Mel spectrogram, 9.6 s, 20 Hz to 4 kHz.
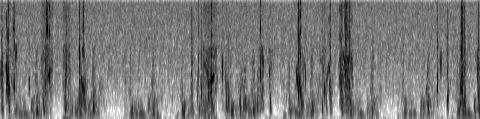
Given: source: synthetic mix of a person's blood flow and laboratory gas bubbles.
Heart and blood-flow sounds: Doppler ultrasound of blood flow; precordium
0.00-0.36 s: bubbles
0.56-0.62 s: bubbles
0.82-1.06 s: bubbles
1.26-1.41 s: bubbles
1.54-1.77 s: bubbles
3.81-3.89 s: bubbles
3.92-4.64 s: bubbles
4.77-4.96 s: bubbles
5.12-5.30 s: bubbles
5.36-5.45 s: bubbles
5.89-6.15 s: bubbles
6.40-6.67 s: bubbles
6.77-7.10 s: bubbles
8.71-8.88 s: bubbles
8.92-9.02 s: bubbles
9.17-9.35 s: bubbles
9.53-9.61 s: bubbles
From the record:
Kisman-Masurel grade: 233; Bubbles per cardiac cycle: several, 3 to 8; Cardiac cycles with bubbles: 50 to 99%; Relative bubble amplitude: loud (0.450 to 0.775); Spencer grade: 3 (all of the cardiac periods contain showers or single bubble signals, but not dominating or overriding the cardiac motion signals); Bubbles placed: only in the low amplitude regions of the cardiac cycle

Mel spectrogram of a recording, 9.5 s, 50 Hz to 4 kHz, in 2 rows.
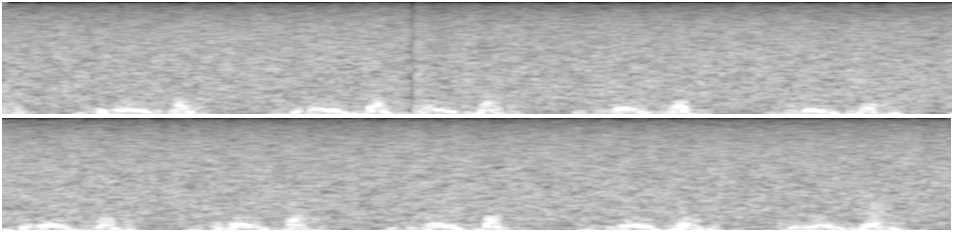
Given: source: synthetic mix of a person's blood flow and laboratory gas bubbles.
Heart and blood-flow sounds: Doppler ultrasound of blood flow; precordium
9.07-9.19 s: bubbles
From the record:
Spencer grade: 1 (occasional bubble signal discernible with the cardiac motion signal, with majority of cardiac periods free of bubbles); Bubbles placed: anywhere in the cardiac cycle

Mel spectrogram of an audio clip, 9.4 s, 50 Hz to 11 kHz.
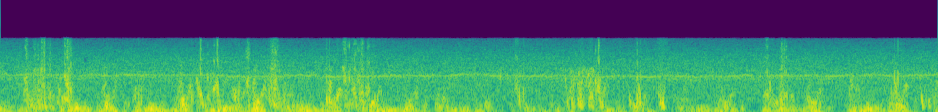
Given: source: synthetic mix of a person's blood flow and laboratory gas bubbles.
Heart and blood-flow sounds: Doppler ultrasound of blood flow; precordium
0.23-0.76 s: bubbles
1.36-1.45 s: bubbles
1.88-2.54 s: bubbles
2.67-2.97 s: bubbles
3.23-3.85 s: bubbles
4.98-5.03 s: bubbles
5.13-5.29 s: bubbles
5.62-6.09 s: bubbles
6.27-6.48 s: bubbles
6.57-6.68 s: bubbles
7.64-7.95 s: bubbles
8.89-9.02 s: bubbles
9.18-9.37 s: bubbles
From the record:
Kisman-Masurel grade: 232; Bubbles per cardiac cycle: several, 3 to 8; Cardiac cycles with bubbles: 50 to 99%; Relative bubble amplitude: moderate (0.250 to 0.450); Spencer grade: 3 (all of the cardiac periods contain showers or single bubble signals, but not dominating or overriding the cardiac motion signals); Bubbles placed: anywhere in the cardiac cycle

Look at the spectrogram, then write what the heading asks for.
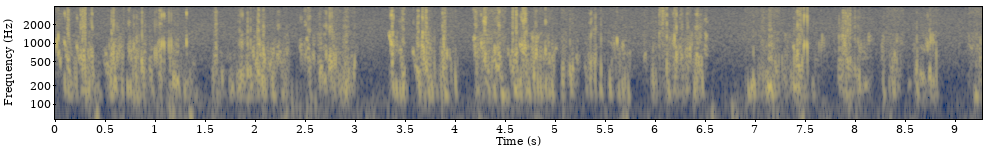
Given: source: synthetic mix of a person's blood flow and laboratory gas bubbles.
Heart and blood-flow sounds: Doppler ultrasound of blood flow; subclavian vein
0.00-1.44 s: bubbles
1.56-2.37 s: bubbles
2.44-3.04 s: bubbles
3.31-4.06 s: bubbles
4.17-5.78 s: bubbles
5.87-6.54 s: bubbles
6.89-7.73 s: bubbles
7.80-8.19 s: bubbles
8.25-8.49 s: bubbles
8.52-8.87 s: bubbles
9.13-9.28 s: bubbles
From the record:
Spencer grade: 4 (maximum detectable bubble signal sounding continuously throughout systole and diastole of every cardiac period, and overriding the amplitude of the normal cardiac signals); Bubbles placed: anywhere in the cardiac cycle

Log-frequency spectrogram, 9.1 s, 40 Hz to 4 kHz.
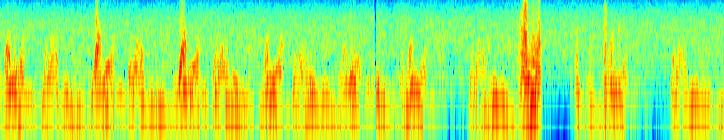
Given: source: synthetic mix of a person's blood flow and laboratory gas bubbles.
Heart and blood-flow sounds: Doppler ultrasound of blood flow; precordium
no bubbles
From the record:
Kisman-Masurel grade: 000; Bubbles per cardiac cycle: 0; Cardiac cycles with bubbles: 0%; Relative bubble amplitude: no bubbles discernible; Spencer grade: 0 (complete lack of bubble signals)

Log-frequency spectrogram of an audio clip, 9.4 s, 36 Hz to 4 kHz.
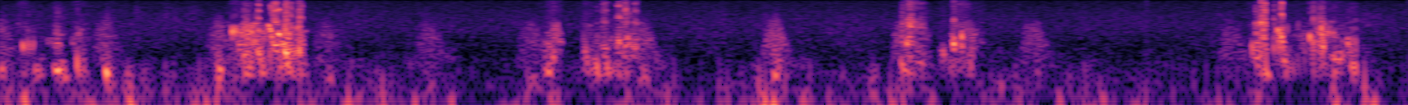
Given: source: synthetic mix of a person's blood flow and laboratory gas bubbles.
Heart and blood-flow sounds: Doppler ultrasound of blood flow; subclavian vein
0.11-0.60 s: bubbles
1.50-2.06 s: bubbles
3.60-3.76 s: bubbles
3.87-4.27 s: bubbles
5.99-6.21 s: bubbles
6.25-6.57 s: bubbles
8.31-9.07 s: bubbles
From the record:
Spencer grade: 2 (many but less than half of the cardiac periods contain bubble signals, singularly or in groups); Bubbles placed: anywhere in the cardiac cycle

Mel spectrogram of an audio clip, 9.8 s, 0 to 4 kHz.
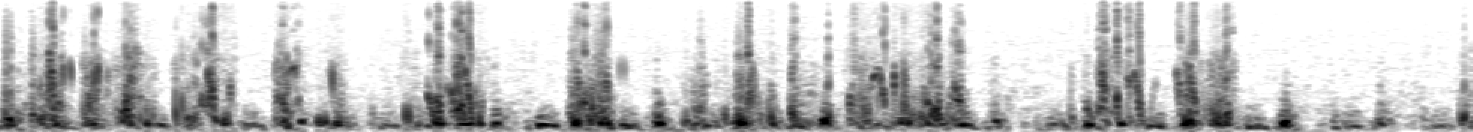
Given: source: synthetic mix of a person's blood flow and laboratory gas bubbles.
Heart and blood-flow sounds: Doppler ultrasound of blood flow; precordium
0.00-0.50 s: bubbles
0.53-1.06 s: bubbles
1.15-1.58 s: bubbles
1.82-2.39 s: bubbles
2.67-2.77 s: bubbles
2.83-3.26 s: bubbles
3.78-4.21 s: bubbles
4.55-5.20 s: bubbles
5.27-5.57 s: bubbles
5.62-6.46 s: bubbles
7.12-7.17 s: bubbles
7.21-7.71 s: bubbles
7.83-8.26 s: bubbles
9.71-9.83 s: bubbles
From the record:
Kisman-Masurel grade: 332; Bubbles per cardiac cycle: rolling drumbeat, 9 or more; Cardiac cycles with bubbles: 50 to 99%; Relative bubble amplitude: moderate (0.250 to 0.450); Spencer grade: 3 (all of the cardiac periods contain showers or single bubble signals, but not dominating or overriding the cardiac motion signals); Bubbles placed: anywhere in the cardiac cycle

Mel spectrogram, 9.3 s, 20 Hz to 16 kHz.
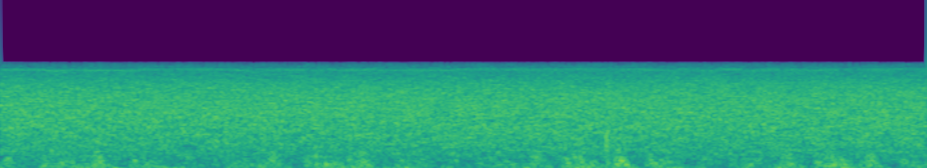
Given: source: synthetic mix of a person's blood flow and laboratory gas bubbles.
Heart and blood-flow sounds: Doppler ultrasound of blood flow; precordium
no bubbles
From the record:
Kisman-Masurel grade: 000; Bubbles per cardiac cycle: 0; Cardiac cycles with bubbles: 0%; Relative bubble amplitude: no bubbles discernible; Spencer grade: 0 (complete lack of bubble signals)

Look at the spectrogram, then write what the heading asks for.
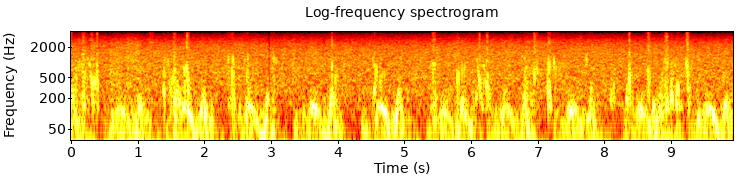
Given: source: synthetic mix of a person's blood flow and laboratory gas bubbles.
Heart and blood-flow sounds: Doppler ultrasound of blood flow; precordium
0.00-0.43 s: bubbles
1.16-1.30 s: bubbles
1.34-1.82 s: bubbles
2.31-2.48 s: bubbles
2.58-2.69 s: bubbles
2.99-3.10 s: bubbles
3.88-4.17 s: bubbles
4.50-4.72 s: bubbles
5.37-5.51 s: bubbles
5.76-5.92 s: bubbles
6.05-6.30 s: bubbles
6.76-7.01 s: bubbles
7.11-7.31 s: bubbles
7.70-7.76 s: bubbles
8.08-8.17 s: bubbles
8.30-8.43 s: bubbles
8.61-8.80 s: bubbles
8.83-9.35 s: bubbles
From the record:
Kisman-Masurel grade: 233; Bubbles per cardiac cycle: several, 3 to 8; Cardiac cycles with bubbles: 50 to 99%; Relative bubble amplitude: loud (0.450 to 0.775); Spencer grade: 3 (all of the cardiac periods contain showers or single bubble signals, but not dominating or overriding the cardiac motion signals); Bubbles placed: only in the low amplitude regions of the cardiac cycle

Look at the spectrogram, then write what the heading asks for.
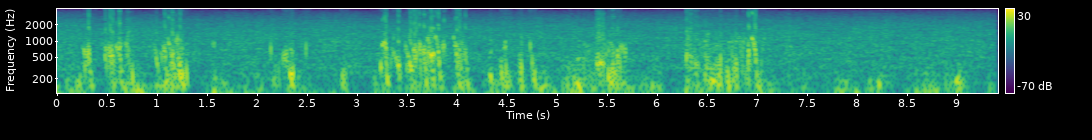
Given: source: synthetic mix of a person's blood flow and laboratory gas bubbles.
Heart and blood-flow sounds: Doppler ultrasound of blood flow; precordium
0.27-0.43 s: bubbles
0.47-0.84 s: bubbles
0.96-1.38 s: bubbles
1.57-1.64 s: bubbles
2.13-2.44 s: bubbles
2.49-2.56 s: bubbles
2.86-2.97 s: bubbles
3.23-4.18 s: bubbles
4.33-4.87 s: bubbles
5.13-5.76 s: bubbles
6.30-7.11 s: bubbles
From the record:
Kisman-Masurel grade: 233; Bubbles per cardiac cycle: several, 3 to 8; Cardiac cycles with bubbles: 50 to 99%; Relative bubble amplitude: loud (0.450 to 0.775); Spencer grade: 3 (all of the cardiac periods contain showers or single bubble signals, but not dominating or overriding the cardiac motion signals); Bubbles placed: anywhere in the cardiac cycle

